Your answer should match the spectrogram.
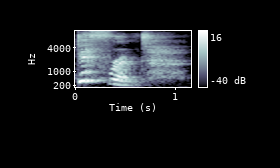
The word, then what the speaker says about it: different: They don't pronounce this E.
